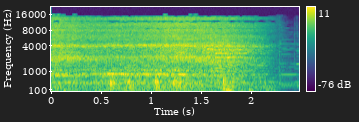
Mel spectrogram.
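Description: Electric double-decker passenger train running in along the platform: a steady loud rush of wheels on rails with a high whine and a few heavy low thumps from the wheels.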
